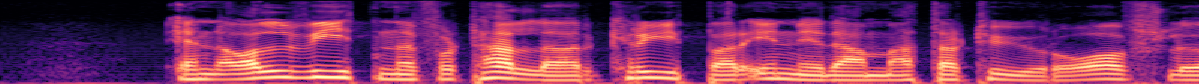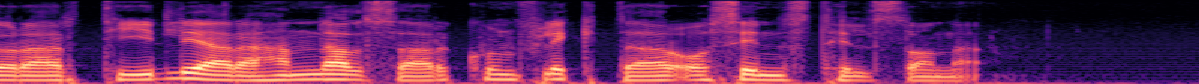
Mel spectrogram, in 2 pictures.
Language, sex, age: Norwegian, male, 22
